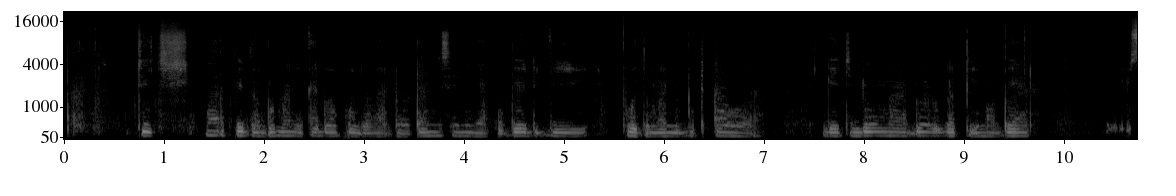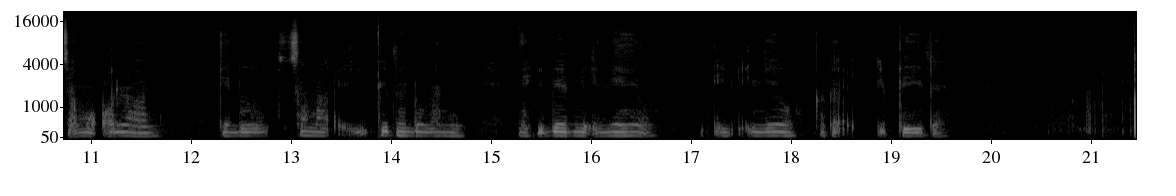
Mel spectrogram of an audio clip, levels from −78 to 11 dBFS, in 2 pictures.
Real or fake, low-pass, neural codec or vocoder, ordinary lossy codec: fake; none; codec, 44.1 kHz, 3.4 kbps, Pupu-Codec; none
